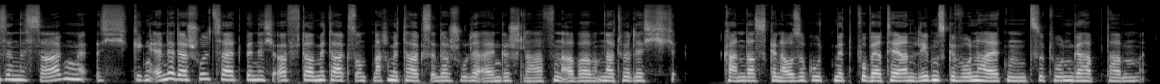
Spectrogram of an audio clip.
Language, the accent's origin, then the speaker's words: German; Deggendorf, Bavaria, Germany; Na, in Niederbayern, in Deggendorf.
